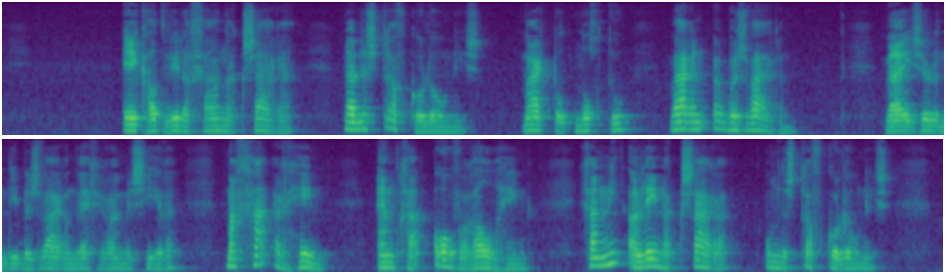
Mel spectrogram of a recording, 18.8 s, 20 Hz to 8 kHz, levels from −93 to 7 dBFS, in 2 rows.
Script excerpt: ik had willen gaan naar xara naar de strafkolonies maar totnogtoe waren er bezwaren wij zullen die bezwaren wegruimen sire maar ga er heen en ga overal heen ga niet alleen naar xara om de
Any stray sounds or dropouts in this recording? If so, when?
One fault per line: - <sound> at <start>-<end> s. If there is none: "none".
none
